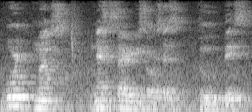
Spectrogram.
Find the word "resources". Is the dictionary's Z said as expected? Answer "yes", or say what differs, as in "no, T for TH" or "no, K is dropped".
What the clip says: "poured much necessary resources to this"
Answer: no, S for Z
